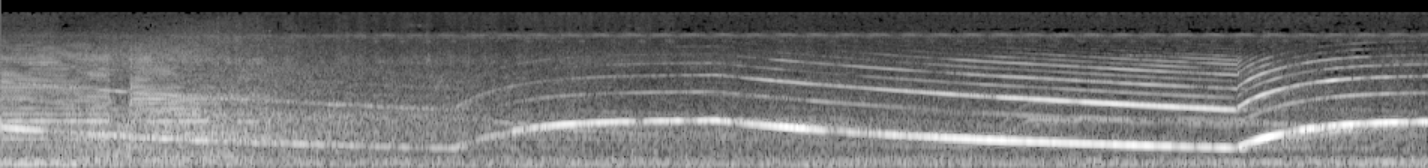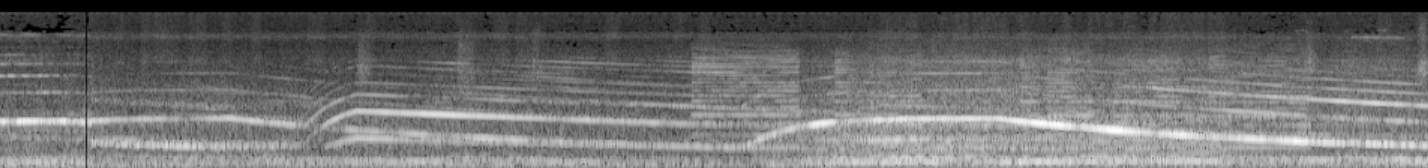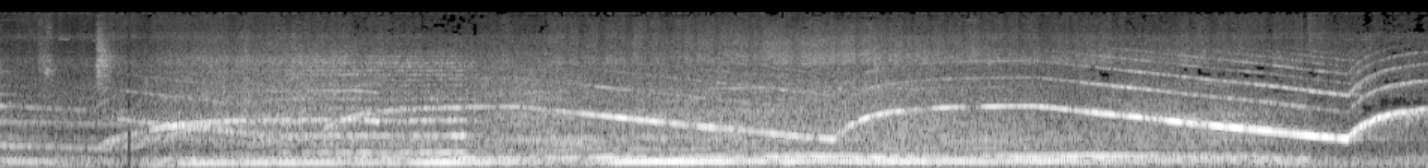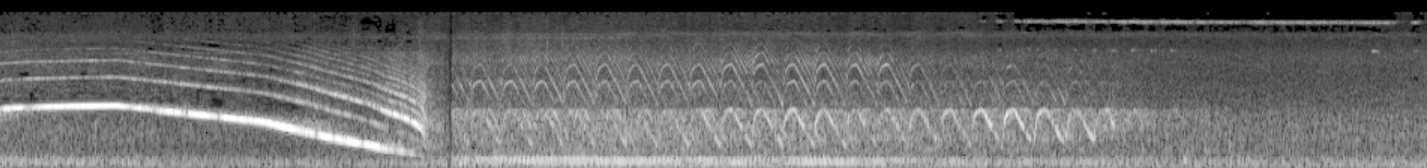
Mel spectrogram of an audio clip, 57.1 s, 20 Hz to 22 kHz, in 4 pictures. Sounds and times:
Fire engine, fire truck (siren): 0.0 - 57.1
Police car (siren): 0.0 - 57.1.

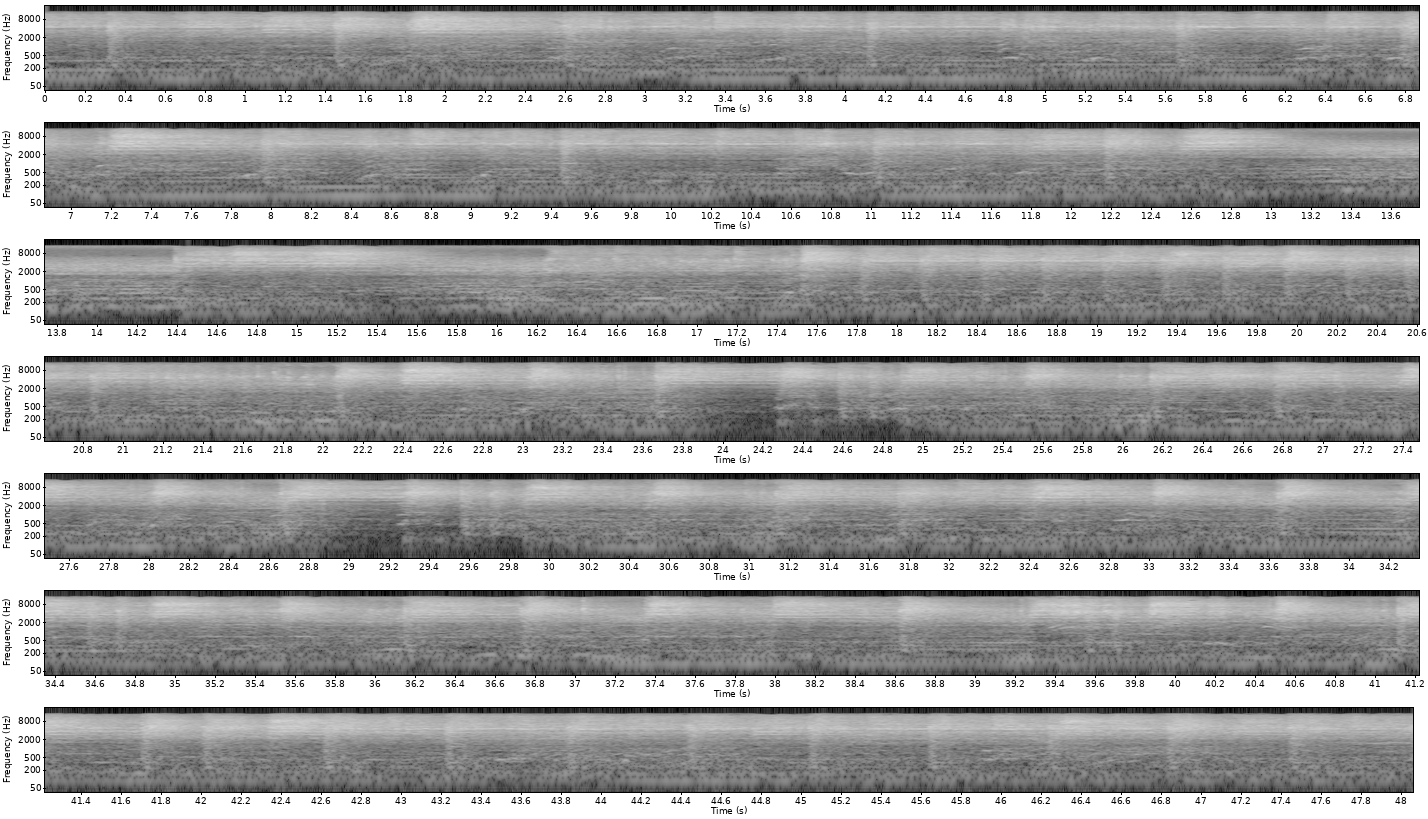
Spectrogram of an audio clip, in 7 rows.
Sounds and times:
Music: 0.0 - 48.0.

